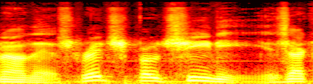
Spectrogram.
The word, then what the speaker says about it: Bocchini: He is, and help me out with the pronunciation on this, Rich Bocchini. Is that correct? Oh, it's close. It's Bocchini, but that Bocchini would be acceptable. I'm okay with that.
